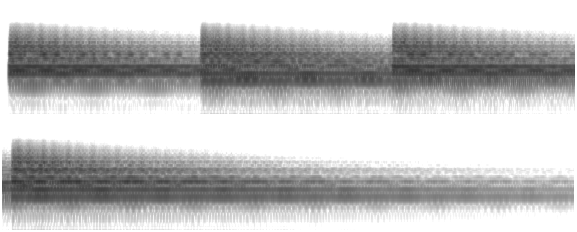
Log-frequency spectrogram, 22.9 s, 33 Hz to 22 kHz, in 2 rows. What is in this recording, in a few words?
Sparkle Up 125 BPM F Min Chords; Melody; Loop Stems; Cymatics; 2022 Melody Collection Platinum Expansion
